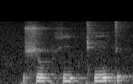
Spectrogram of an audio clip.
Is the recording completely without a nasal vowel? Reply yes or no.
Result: no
